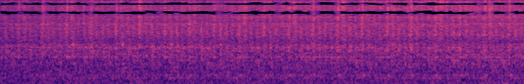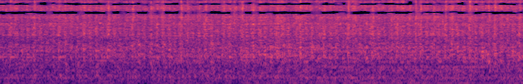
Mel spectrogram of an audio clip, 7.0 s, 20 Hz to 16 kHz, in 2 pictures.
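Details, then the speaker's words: 1930 Ford Model A, 201 cubic inch four-cylinder, 6-volt positive ground, three-speed manual, heard under the hood: an even, quick ticking idle at roughly three beats a second with no misfires or knocks; the engine runs great. "definitely it's got a nice sound to it the engine runs great"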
